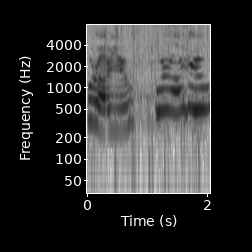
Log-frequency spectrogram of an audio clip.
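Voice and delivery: frightened, nervous, scared voice, high and rising. Looking for someone who got behind him, scared. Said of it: "You sound scared".

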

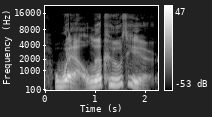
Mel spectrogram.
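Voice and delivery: loud, slow, scornful scoffing. Jack the cactus sees dr. pete and the gang coming: scoffing. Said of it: "he scoffed".

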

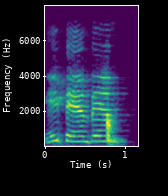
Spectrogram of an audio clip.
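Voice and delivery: casual American-sounding accent. Greeting someone called Bam Bam, sounding American. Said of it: "You sounded so American then".

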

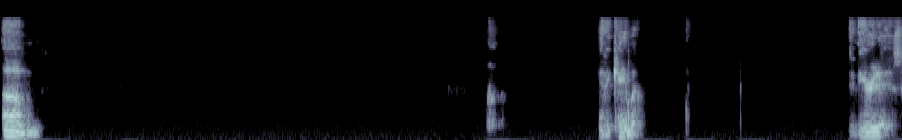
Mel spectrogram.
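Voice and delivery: voice catching with emotion. Speaking of family who always believed in them, the speaker gets choked up. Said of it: "I got a little choked".

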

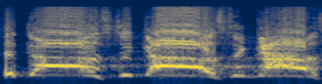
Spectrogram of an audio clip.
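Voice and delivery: mock very high, loud, frantic panicked shriek. Retelling disciples seeing a figure on the water: imitating panicked disciples. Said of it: "They all totally freak out".

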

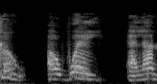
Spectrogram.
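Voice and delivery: whispering crossly. She steps up to the servant and sends her away, in a cross whisper. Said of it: "whispered crossly".

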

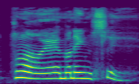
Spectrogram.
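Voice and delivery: slow, silly, goofy put-on voice. Doing impressions of friends, imitating Seb in a silly voice. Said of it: "doing a, you know, silly voice".

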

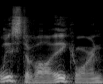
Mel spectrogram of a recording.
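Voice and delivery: ordinary delivery

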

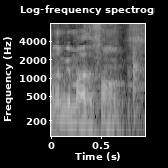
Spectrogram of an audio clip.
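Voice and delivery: play-acted, dismissive, brushing off, with attitude. Retelling a phone call where she answered: imitating someone with an attitude. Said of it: "with an attitude".

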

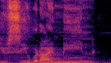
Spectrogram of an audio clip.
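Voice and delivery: quiet, breathy half-whisper. A father, kneeling beside his son near the pheasants, speaks to him: half-whispered. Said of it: "he whispered".

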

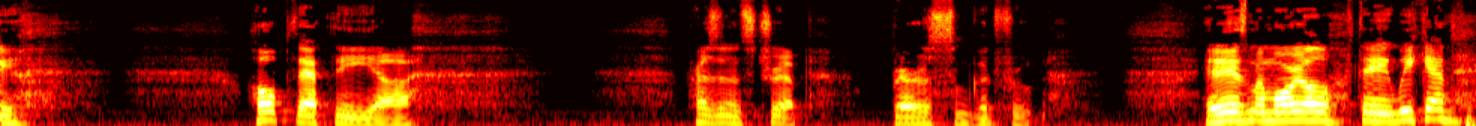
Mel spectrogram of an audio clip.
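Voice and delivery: breathless, winded speech. A broadcast host wrapping up before playing a Reagan clip, out of breath. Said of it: "I'm out of breath".

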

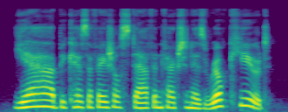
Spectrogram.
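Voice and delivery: ordinary delivery

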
